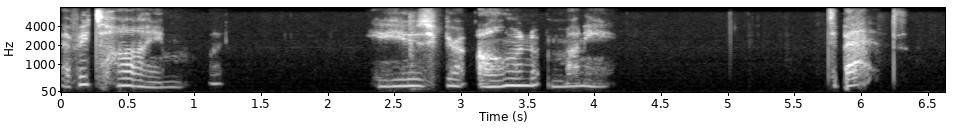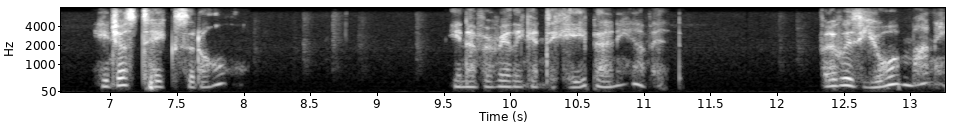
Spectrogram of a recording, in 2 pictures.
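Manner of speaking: hushed whisper, very quiet, just loud enough. An invisible character sneaks behind one of them, whispering in his ear. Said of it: "very quietly whisper in his ear".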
